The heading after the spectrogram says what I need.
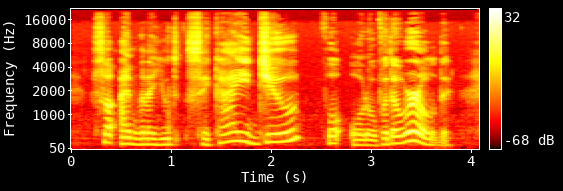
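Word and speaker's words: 世界中: So 世界中, here we pronounce Jyuu, not Chuu. 世界中, it means all over the world.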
